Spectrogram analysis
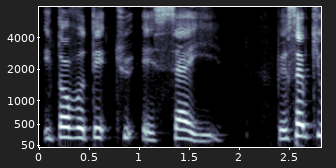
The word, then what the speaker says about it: essayes: Agora, quando eu tenho Y, eu tenho dois Is na pronúncia. Então, eu vou ter tu essayes.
